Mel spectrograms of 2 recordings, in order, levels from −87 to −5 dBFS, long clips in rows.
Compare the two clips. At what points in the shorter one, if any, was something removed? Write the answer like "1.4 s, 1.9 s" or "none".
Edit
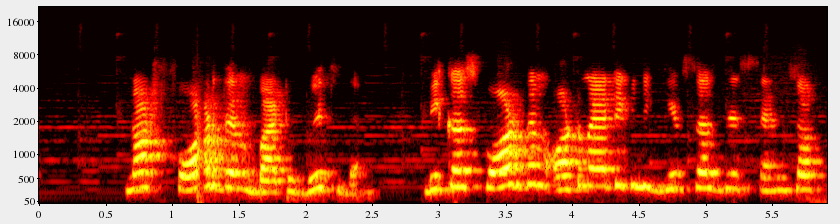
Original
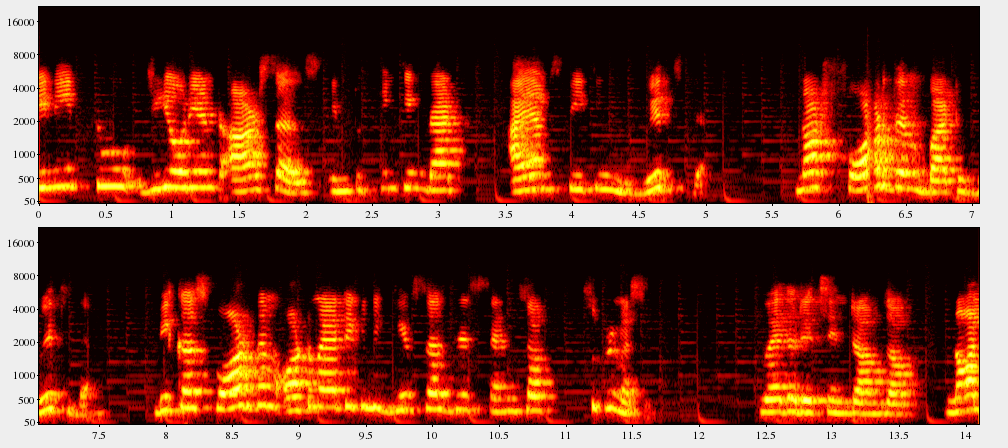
none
